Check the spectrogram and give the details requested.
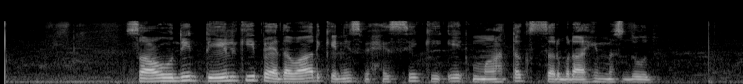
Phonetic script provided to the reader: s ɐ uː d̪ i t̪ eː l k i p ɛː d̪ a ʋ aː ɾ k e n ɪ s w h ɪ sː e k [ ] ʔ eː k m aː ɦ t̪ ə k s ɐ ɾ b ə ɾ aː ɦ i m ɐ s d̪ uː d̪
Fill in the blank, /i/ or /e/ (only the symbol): i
